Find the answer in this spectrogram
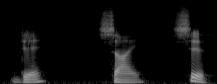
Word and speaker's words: decisive: It is pronounced de-si-cive, and it is spelt D-E-C-I-S-I-V-E. Think deck, and then the letter I, and then Cive, S-I-V-E.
